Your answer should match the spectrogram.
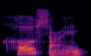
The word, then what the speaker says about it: cosine: The second one is not going to be cos. It is still going to be pronounced cosine, but we're going to abbreviate it using only the first three letters.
